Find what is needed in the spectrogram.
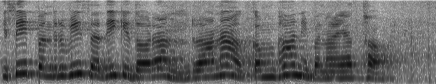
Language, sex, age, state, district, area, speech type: Urdu, female, 30-45, Bihar, Supaul, rural, read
